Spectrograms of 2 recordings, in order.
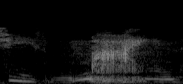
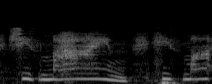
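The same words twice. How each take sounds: First: Low, slow and tender; God's tender claim. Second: Said in the usual way. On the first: Acted. God looking at his child, low and tender. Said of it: "He looks at you and goes". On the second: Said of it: "like me with that baby".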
